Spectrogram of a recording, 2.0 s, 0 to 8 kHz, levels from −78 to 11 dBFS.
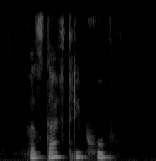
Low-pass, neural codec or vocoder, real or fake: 7.2 kHz; codec, 16 kHz, 4 kbps, FreqCodec, larger model; fake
